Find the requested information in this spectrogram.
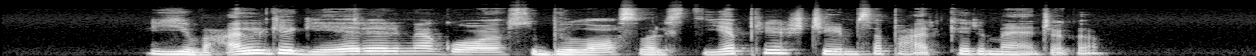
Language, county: Lithuanian, Telšiai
